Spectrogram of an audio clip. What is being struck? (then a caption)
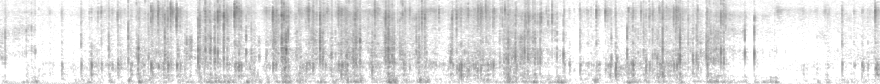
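Small synthetic leather ankle boot with sequin panel. Fingernails scratch and tap the sequin panel and leatherette of a small synthetic leather kids' ankle boot with a zipper, held still. The result is a dense, continuous stream of quick, dry clicks and scrapes over a soft low rumble, with short bursts that die away almost at once.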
